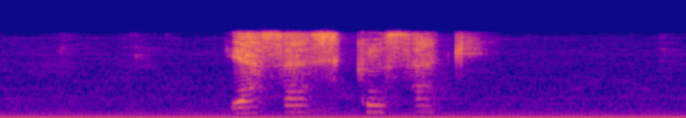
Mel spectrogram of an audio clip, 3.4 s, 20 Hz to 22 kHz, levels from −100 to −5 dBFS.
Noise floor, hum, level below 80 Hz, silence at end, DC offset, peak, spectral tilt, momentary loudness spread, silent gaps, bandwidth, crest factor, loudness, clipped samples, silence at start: -57 dBFS; 50 Hz at -55 dBFS; -58 dBFS; 1 s; under 0.1%; -8 dBFS; 2.5 dB/octave; 12 LU; none; 8 kHz; 26 dB; -27 LUFS; under 0.1%; 1.15 s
